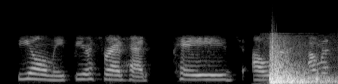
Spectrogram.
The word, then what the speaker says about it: Allert: But that's not actually how you say it, you guys. Here, you say it just because I feel like you're still going to say it better than me. It's Allert. See, it's so close, though.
